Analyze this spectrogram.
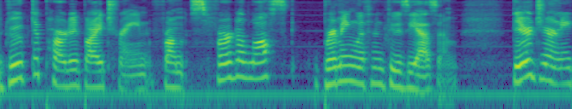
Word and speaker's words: Sverdlovsk: Sverdlovsk. It's you say it the way it's spelled.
